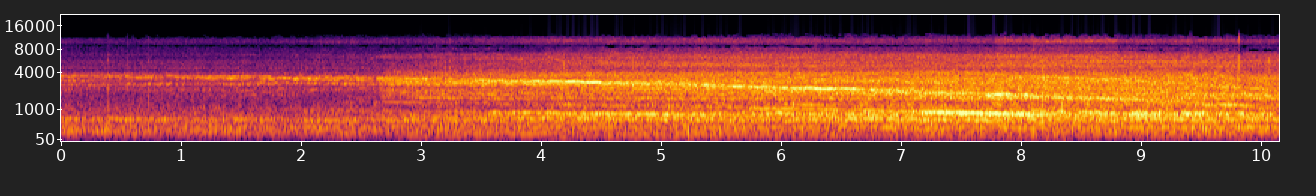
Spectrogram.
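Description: Zipline trolley pulley running along a wire cable as a rider comes in: a whir that starts about three seconds in and grows louder, its several pitches sliding slowly downward.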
